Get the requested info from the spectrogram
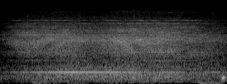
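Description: Stick vacuum cleaner running over a woven rug: a steady motor whine with a hiss of air, swelling up over the first half-second.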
